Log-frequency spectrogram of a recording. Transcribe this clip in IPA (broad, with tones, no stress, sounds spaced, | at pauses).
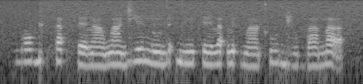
ɡ ɔ˦ ɡ ɪ˦ ʔ s ä˦ ʔ sʰ ɛ˨ l ã˨ w ã˨ d͡ʑ e˦ n ũ˨ d ɛ˦ ʔ d ĩ˨ s e˨ l ä˦ ʔ l ɪ˦ ʔ b ã˨ kʰ u˦ d͡ʑ u˨ b ä˦ m ä̰˦˨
